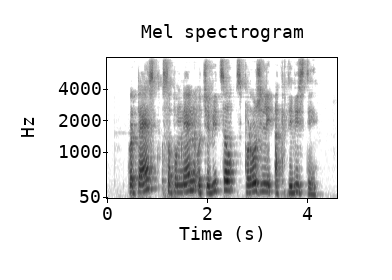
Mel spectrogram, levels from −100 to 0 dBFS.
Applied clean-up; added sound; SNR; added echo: none; none; none; none.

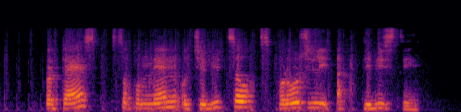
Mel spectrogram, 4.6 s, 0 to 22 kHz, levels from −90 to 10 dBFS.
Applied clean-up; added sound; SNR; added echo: neural mask model RNNoise.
